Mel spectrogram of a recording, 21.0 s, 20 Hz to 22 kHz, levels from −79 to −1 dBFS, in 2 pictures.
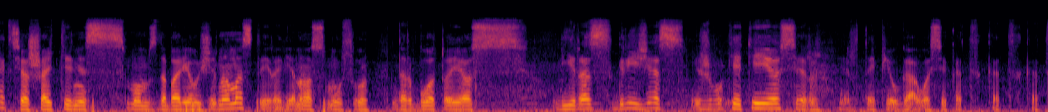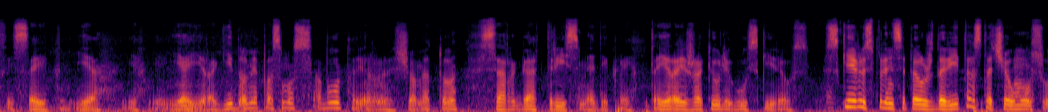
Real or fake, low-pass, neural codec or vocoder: fake; 10.8 kHz; vocoder, 44.1 kHz, 128 mel bands, Pupu-Vocoder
